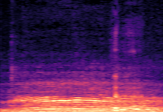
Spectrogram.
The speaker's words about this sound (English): after hearing Krishna calling, the cows would immediately respond by mooing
